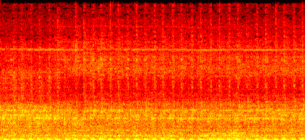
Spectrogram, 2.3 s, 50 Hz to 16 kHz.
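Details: Warm Honda Vario 150 at about 80°C, after a throttle-body service, idling at the set 1600 rpm: a fast, even idle with a steady exhaust pulse and no misses or rattles. It had failed to start and often stalled before; it now runs clean.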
